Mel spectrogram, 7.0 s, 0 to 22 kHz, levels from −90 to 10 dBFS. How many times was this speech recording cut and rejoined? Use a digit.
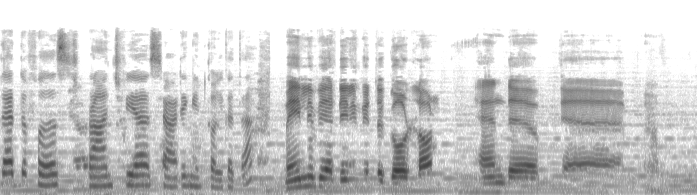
1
